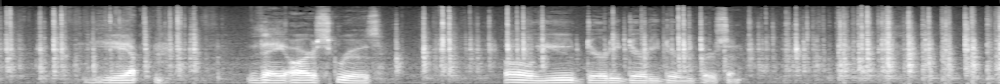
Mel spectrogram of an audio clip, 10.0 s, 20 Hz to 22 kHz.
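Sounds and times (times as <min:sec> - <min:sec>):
rubber foot clicking and creaking: 0:04.0 - 0:10.0.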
